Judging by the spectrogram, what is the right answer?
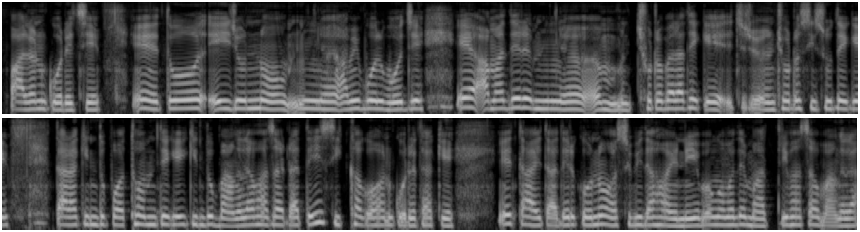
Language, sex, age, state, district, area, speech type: Bengali, female, 30-45, West Bengal, Jalpaiguri, rural, spontaneous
